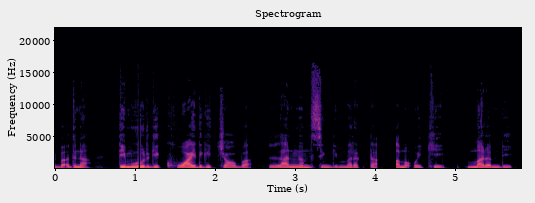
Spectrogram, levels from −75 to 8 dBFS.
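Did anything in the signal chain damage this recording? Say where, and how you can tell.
Yes, a gap at a join of encoded pieces, at the codec stage. Speech cuts to silence at 1.04–1.07 s (30 ms) and 5.07–5.10 s (32 ms), four seconds apart, with smeared edges. Separately encoded segments were joined untrimmed, keeping each run's start delay and final-frame padding.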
